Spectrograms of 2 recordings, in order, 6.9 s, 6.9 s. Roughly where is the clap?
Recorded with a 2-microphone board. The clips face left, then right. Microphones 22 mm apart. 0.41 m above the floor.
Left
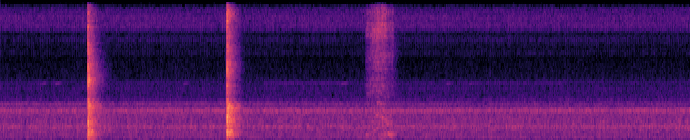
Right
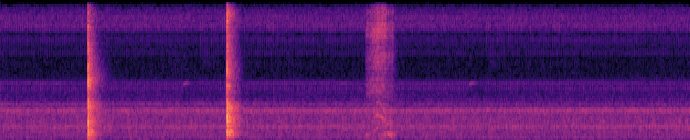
Centre.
